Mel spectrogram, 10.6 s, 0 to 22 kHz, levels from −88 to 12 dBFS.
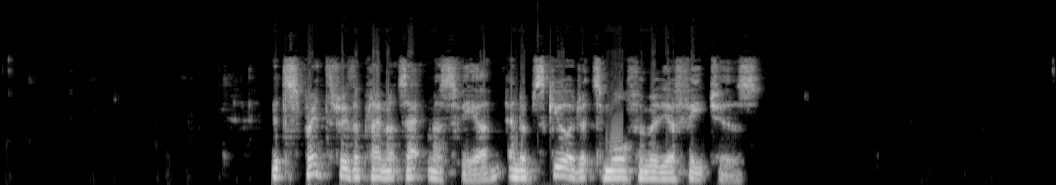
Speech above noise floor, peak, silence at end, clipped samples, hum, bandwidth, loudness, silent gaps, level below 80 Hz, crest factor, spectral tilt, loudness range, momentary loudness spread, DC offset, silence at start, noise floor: over 77 dB; 0 dBFS; 2.95 s; under 0.1%; none; 7.4 kHz; -13 LUFS; none; -46 dBFS; 16 dB; -5 dB/octave; 9 LU; 7 LU; under 0.1%; 2.75 s; under -90 dBFS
